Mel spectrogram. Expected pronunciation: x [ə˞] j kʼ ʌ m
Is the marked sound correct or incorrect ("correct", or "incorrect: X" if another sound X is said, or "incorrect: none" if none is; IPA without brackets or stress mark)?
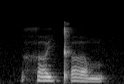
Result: incorrect: ʌ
